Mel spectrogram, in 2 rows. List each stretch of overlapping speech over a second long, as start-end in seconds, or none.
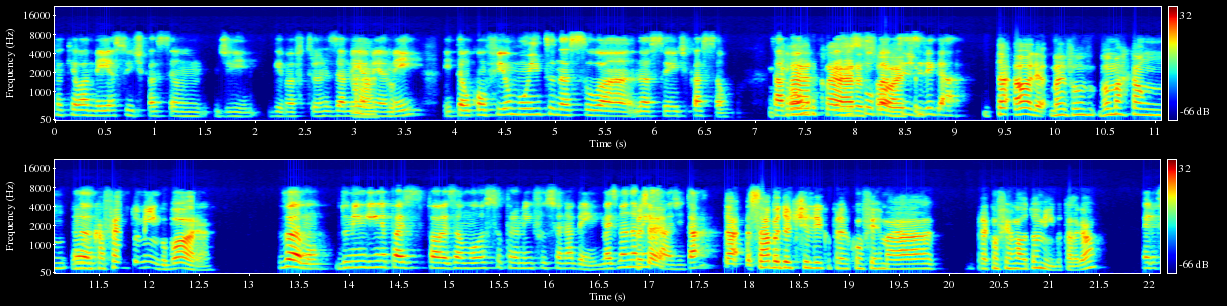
7.2-8.6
